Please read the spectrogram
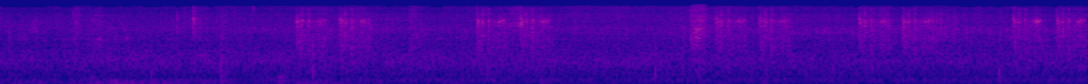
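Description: Footsteps on stone paving: irregular taps and light scuffs, with brief rustling clicks among them.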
